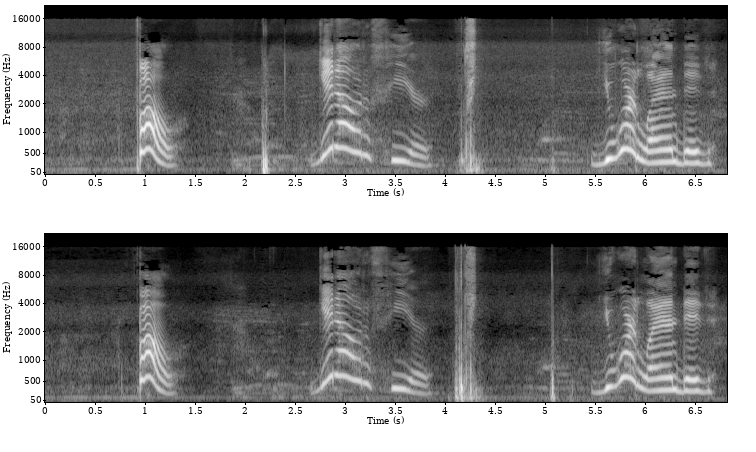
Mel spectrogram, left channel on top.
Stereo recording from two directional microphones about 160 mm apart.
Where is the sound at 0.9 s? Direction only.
Centre (ahead or behind).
